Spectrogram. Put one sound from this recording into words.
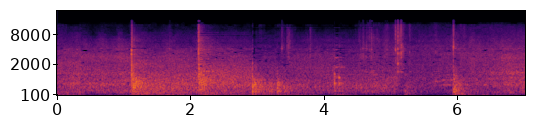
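A mallet knocks sharply on a blade driven into wood.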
